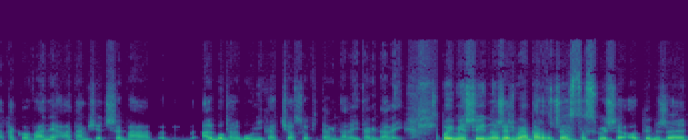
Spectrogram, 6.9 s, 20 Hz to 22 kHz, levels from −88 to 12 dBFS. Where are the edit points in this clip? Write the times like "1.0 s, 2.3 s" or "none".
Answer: 2.3 s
